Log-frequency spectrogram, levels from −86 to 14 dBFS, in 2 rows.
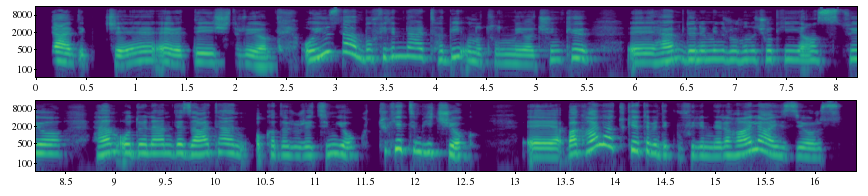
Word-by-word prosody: Geldikçe 180 -5 +2 0.4
evet, 165 -3 0
değiştiriyor. 170 -7 -2 0.2
O 230 - +3
yüzden 395 - +2
bu 255 - -3
filmler 280 +1 -4
tabii 260 +3 -4
unutulmuyor 175 -5 -4
çünkü, 235 +7 -3 0.4
eee, 185 0 0
hem 225 +4 0
dönemin 230 0 -1
ruhunu 230 0 -5
çok 235 0 -6
iyi 230 0 -5
yansıtıyor 230 +1 +1 0.3
hem 235 +5 +2
o 245 -1 +3
dönemde 235 0 +2
zaten 235 +1 +1
o - - -4
kadar 205 -1 -5
üretim 200 +4 -5
yok, 200 -3 -2
tüketim 300 -1 +2
hiç 245 -2 -1
yok. 185 +1 +2 0.5
Eee, 175 -1 +5
bak 235 +3 +6
hâlâ 405 +4 +6
tüketemedik 255 - -1
bu - - -19
filmleri, 195 +1 -4
hâlâ 240 +6 +4
izliyoruz. 180 -3 -2
230 Hz, 130 wpm, -22 LUFS, 190-245 Hz, 0.5 s, bak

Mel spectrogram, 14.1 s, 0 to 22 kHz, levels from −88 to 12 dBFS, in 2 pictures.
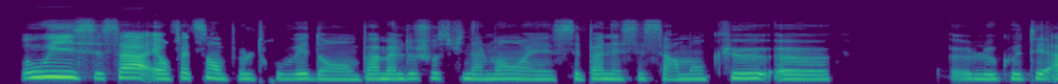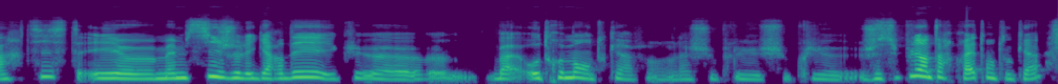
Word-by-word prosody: Oui 250 +2 +7
c'est 210 -2 -4
ça, 220 +2 +4
et 190 - +3
en 185 - -1
fait 215 -2 -4
ça 215 - -3
on 195 - 0
peut 185 +1 -9
le 185 - -5
trouver 190 +1 -5
dans 170 -2 -7
pas 185 +1 -3
mal 185 0 -1
de 190 - -5
choses 200 +1 -8
finalement, 185 -1 -5
et 170 0 -7
c'est 190 +2 -7
pas 185 -1 -3
nécessairement 180 -1 -6
que, 200 +1 -2
heu 175 -1 -3 0.8
heu, - - -7
le 180 0 -4
côté 185 +1 -4
artiste 235 +9 -4
et 205 +1 +4
heu, 185 -1 +2
même 205 +2 +5
si 270 +5 +5
je 215 -1 +4
l'ai 195 0 +2
gardé 205 +3 +4
et 180 - -7
que, 210 - -8
heu 165 -4 -2
heu, 215 -1 -5 0.2
ben 190 0 -1
autrement 225 +1 +3
en 190 - -3
tout - - -13
cas, 200 -6 -5
enfin - - -13
là 165 - -10
je 165 - -9
suis 180 - -11
plus 165 0 -10
je - - -7
suis - - -10
plus, 180 -3 -10
heu, 155 - -9
je 190 +3 -2
suis 225 +4 -4
plus 290 - +3
interprète 235 -5 +6
en 210 - +1
tout 180 - -7
cas. 185 +3 -3
190 Hz, 250 wpm, -24 LUFS, 180-210 Hz, 0.8 s, Oui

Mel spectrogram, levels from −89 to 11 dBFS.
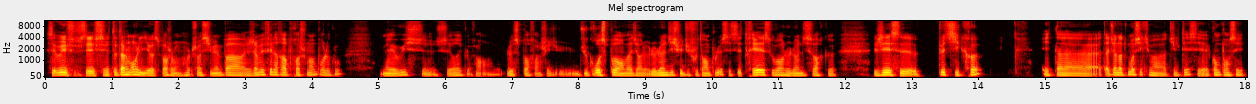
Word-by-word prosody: C'est 125 - -1
oui. 140 +2 +7
F 130 - -3
c'est 115 -2 +4
c'est 120 +1 0
totalement 145 +4 +5
lié 125 -4 +4
au 120 - +2
sport 120 +2 -2
je 130 - -2
m'en 120 0 -4 0.2
je - - -4
m'en 135 - +1
suis 130 -1 -2
même 120 +1 0
pas 130 -1 +1
j'ai - - -2
jamais 125 +5 +1
fait 145 +1 -1
le 145 - +2
rapprochement 130 0 -1
pour 145 -4 -4
le 125 - -4
coup. 175 +8 -10 0.6
Mais 110 -1 0
oui, 135 +6 0
c'est 140 - -6
c'est 130 - -9
vrai 125 +3 -3
que - - -13
enfin, - - -11 0.3
le 120 - -2
sport 120 +1 -4
enfin 120 -3 -9
je 125 - -10
fais 105 - -9
du 115 - -11
du 65 - -5
gros 135 +2 +4
sport 135 -1 +3
on 120 - +1
va 115 0 0
dire 115 0 -3
le 115 - -4
le - - +1
lundi, 130 +1 +3
je 130 - +1
fais 110 - -1
du 130 - -5
foot 130 0 -8
en 115 0 0
plus 135 +3 -4
et - - -6
c'est 130 - -5
très 140 +2 +5
souvent 130 -1 -1
le 125 -2 +1
lundi 120 0 -1
soir 125 0 -4
que 115 -2 -9 0.6
j'ai 135 +2 +6
ce 120 -3 +1 0.3
petit 145 -2 +2
creux 150 +10 0 0.9
et 125 +1 -1
tu 130 - -2
as 115 -4 0
tu - - -2
as - - +3
dit 135 - -1
un 130 - +4
autre 130 -1 +1
mot - - +4
aussi 150 0 +1
qui 140 - -7
m'a 120 -2 -1
tilté, 130 +4 -5
c'est 150 - -4
compenser. 130 -2 -1
130 Hz, 265 wpm, -24 LUFS, 120-135 Hz, 0.9 s, oui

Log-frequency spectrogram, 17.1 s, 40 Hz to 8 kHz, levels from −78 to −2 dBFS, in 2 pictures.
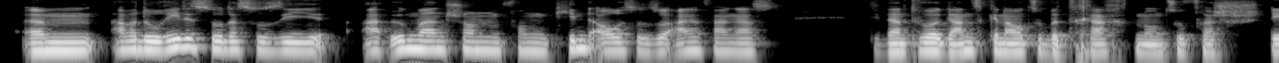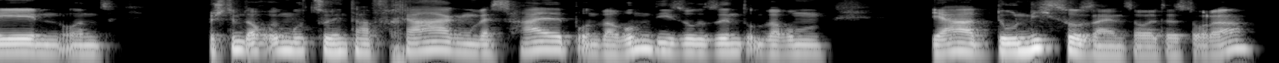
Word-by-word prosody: Ähm, 115 +1 +4
aber 125 +2 +1
du 125 -1 +6
redest 150 +4 +4
so, 130 -3 +2
dass 125 0 -1
du 120 - -2
sie, 115 0 0
ah 115 0 -3
irgendwann 130 +1 +4
schon 120 -2 -2
von 115 -2 -5
Kind 135 0 0
aus 115 +1 -1
und 110 - -3
so 110 +1 -3
angefangen 110 0 -4
hast, 105 -1 -6 0.6
die - - -15
Natur 105 +2 +3
ganz 105 +3 +1
genau 105 -1 +2
zu 105 -1 -6
betrachten 100 0 -3
und 95 0 -1
zu 105 - -4
verstehen 100 0 +1
und 90 -1 -5 0.6
bestimmt 130 - 0
auch 105 0 -1
irgendwo 110 +1 +1
zu 110 0 -1
hinterfragen, 105 +2 -1
weshalb 120 +6 -1
und 95 +1 -3
warum 105 +9 +2
die 115 -4 -1
so 100 0 +1
sind 105 +2 -1
und 95 - -5
warum, 90 -1 -4 0.7
ja, 105 +2 +3
du 105 +2 +3
nicht 140 +7 +5
so 115 -7 +4
sein 85 -3 -3
solltest, 80 0 -6
oder? 130 +11 -2
110 Hz, 170 wpm, -21 LUFS, 100-120 Hz, 0.7 s, du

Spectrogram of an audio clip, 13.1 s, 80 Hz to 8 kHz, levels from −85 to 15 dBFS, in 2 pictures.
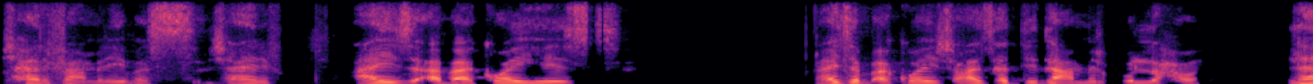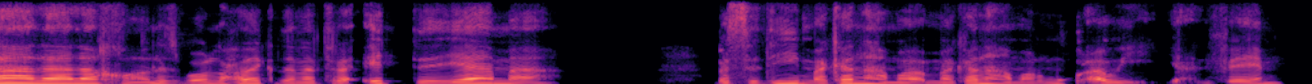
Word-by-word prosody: مش - - -9
عارف 145 -4 -1
أعمل 120 0 -5
إيه 120 0 -6
بس 110 0 -5
مش - - -11
عارف، 130 -4 -4 0.4
عايز 150 -1 +3
أبقى 130 -1 +6
كويس 130 -4 0 1.1
عايز 160 +1 +4
أبقى 130 -5 +4
كويس 145 -2 -2
وعايز 140 +2 +2
أدّي 135 -3 -1
دعم 130 0 +3
لكلّ 140 +3 -5
ح 120 +1 -5 0.5
لا، 220 +5 +7
لا، 215 -1 +6
لا، 210 0 +4
خالص، 160 -6 -6
باقول 160 +6 -4
لحضرتك 185 +2 -1
ده 145 - -5
أنا 145 - -3
اترقيت 205 +6 -4
ياما، 165 - +1 0.8
بس - - -5
دي 190 +9 -2
مكانها 170 +1 0
م 125 -2 -4
مكانها 160 +3 -2
مرموق 130 +6 -10
أوي، 155 -3 -2
يعني - - -16
فاهم؟ 135 +11 -6
145 Hz, 170 wpm, -21 LUFS, 130-180 Hz, 1.1 s, لا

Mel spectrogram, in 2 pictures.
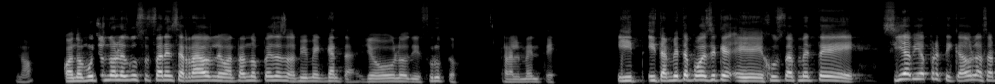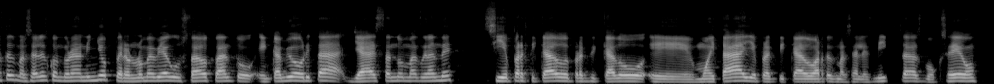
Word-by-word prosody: ¿no? - - -17 0.2
Cuando 155 +1 +3
a 160 - 0
muchos 195 +2 +2
no 210 - +6
les 205 -1 +6
gusta 210 +1 -1
estar 200 +1 +4
encerrados 185 -1 +5
levantando 170 +1 0
pesas, 190 -1 +1
a 150 - -2
mí 155 0 -1
me 155 0 -3
encanta, 145 -6 -5
yo 140 +2 -2
lo 145 -1 -1
disfruto, 145 +5 -7 0.4
realmente. 120 -2 -8 0.5
Y 170 0 0
y 190 - +2
también 185 +2 +5
te 215 - +6
puedo 205 0 +6
decir 210 +1 +1
que, 165 -1 +3
eh, - - +1
justamente 185 -4 +1 0.2
sí 220 +5 +2
había 250 +1 +5
practicado 195 -8 0
las 205 -3 0
artes 195 +4 -1
marciales 170 +3 -4
cuando 180 -3 -5
era 170 +1 -1
niño, 200 +5 -3
pero 155 -4 -1
no 150 +2 -3
me 170 - -2
había 175 +1 0
gustado 165 -1 -2
tanto. 160 -3 -2
En 140 -1 -7
cambio, 155 +5 -1
ahorita, 170 -1 -1
ya 145 +2 +1
estando 165 +2 -5
más 165 0 -6
grande, 170 +5 -3 0.3
sí 165 -1 -2
he 160 - -1
practicado, 160 0 0
he - - -12
practicado, 145 -1 -1
eh, 120 -3 -4
muay 130 +2 -3
thai, 165 +3 +2
he - - -6
practicado 130 -1 -2
artes 135 +2 -4
marciales 120 -1 -9
mixtas, 150 0 -5
boxeo. 155 +6 -2
165 Hz, 195 wpm, -23 LUFS, 145-185 Hz, 0.5 s, no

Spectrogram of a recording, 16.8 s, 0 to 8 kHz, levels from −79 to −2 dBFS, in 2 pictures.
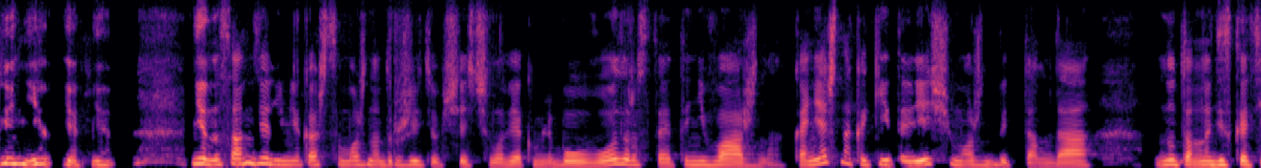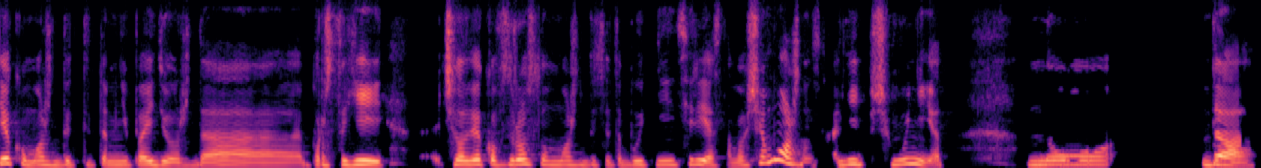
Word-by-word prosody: Нет 240 -3 +4
нет 180 -2 -3
нет, 185 -1 -3 0.5
не 250 0 +6
на 210 - +2
самом 235 +5 +2
деле, 240 -6 +1
мне 195 - -3
кажется, 195 -1 -4
можно 195 0 -4
дружить 180 +1 -4
вообще 175 +1 -5
с - - -9
человеком 170 0 -4
любого 170 0 -1
возраста. 205 +1 0
Это 170 +2 -6
неважно. 175 -3 -1
Конечно, 260 - -1
какие-то 205 -1 -3
вещи, 210 +5 +2
может 180 -2 -5
быть, 170 -5 -7
там, 160 -1 -7
да, 170 +1 0 0.4
ну, 210 +2 +1
там, 190 -2 0
на 185 - +2
дискотеку, 200 +5 +3
может 185 -1 -1
быть, 175 -1 -4
ты 170 - -11
там 175 -1 -2
не 180 - -2
пойдёшь, 180 -4 +1
да, 160 -2 -1
а - - -7
Просто 185 +1 -1
ей, 195 -2 +7 0.4
человеку 210 0 +4
взрослому, 210 -1 +2
может 185 0 -3
быть, 185 0 -10
это 170 - -7
будет 185 +1 -3
неинтересно. 195 -3 0
Вообще 185 - -1
можно 280 - +5
сходить, 210 +6 -1
почему 215 +2 -1
нет? 250 - +1 0.5
Но 200 0 0 0.6
да. 195 -4 +7
185 Hz, 190 wpm, -24 LUFS, 175-205 Hz, 0.6 s, ей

